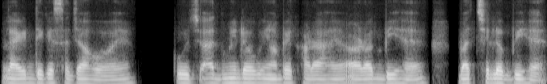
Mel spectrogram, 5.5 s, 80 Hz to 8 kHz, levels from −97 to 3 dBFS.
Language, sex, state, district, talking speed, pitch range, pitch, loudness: Hindi, male, Punjab, Kapurthala, 210 wpm, 110-115 Hz, 110 Hz, -18 LUFS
